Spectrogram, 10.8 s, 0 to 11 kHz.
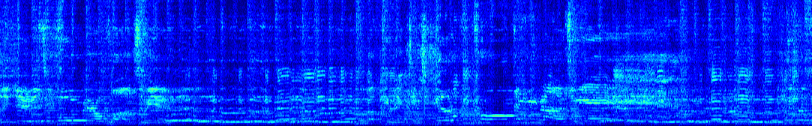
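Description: Band and lead singer performing a 1950s-style song, the voice gliding up and down over a steady accompaniment.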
